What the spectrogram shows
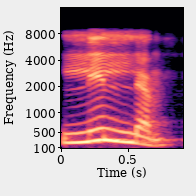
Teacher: دو زیر کو لام کے ساتھ ملا کر ادغام کریں گے گننے کے بغیر. ٹھیک ہے، جب گننے کے بغیر کرنا ہو تو زیادہ ٹائم نہیں لگاتے ملاتے ہوئے، للم فوری پڑھ دیتے ہیں.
